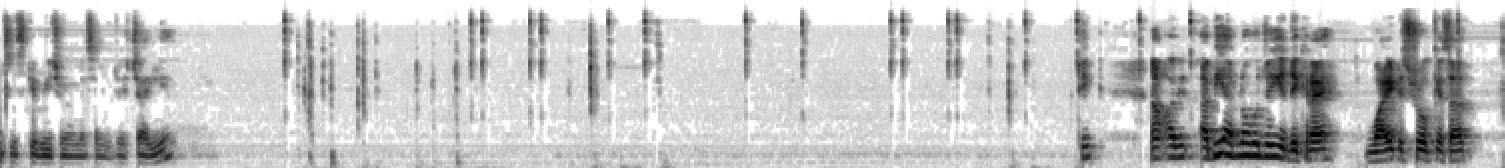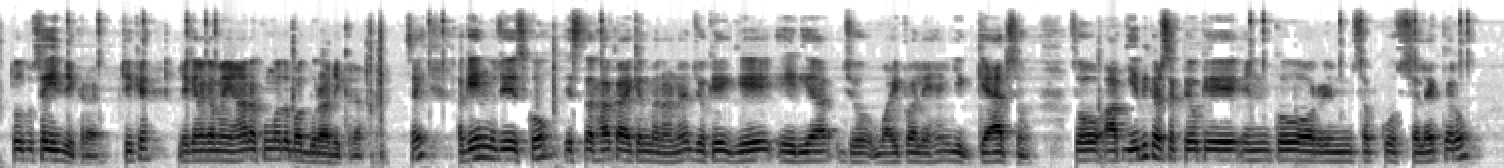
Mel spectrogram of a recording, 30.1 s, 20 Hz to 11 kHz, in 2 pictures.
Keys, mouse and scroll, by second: 3.6 ctrl+d, 4.7 click, 5.9 space, 6.1 click, 6.4 space, 7.4-8.9 drag, 10.1 space, 10.2 click, 10.6 space, 11.4-13.7 drag, 13.7 alt+scroll down 1, 14.5-17.1 drag, 18.7 ctrl+z, 19.3 click, 20.0-20.4 alt+scroll up 1, 20.6 space, 20.8 click, 21.1 space, 27.5 click, 28.4 shift+click.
